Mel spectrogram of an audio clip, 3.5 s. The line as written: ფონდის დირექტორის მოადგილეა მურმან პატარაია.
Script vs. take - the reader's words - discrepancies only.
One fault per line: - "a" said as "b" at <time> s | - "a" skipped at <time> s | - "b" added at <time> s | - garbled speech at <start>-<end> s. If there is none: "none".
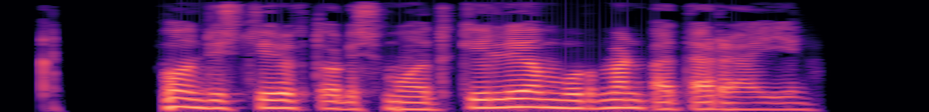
none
